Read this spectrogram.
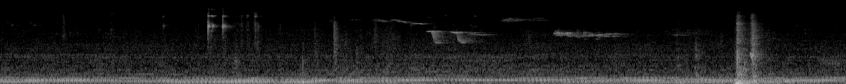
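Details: Austin Allegro after fitting new HT leads, replacing an old king lead that was sparking and causing misfire, judder and ticking; now a smooth, even low idle with steady firing and no stumble.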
